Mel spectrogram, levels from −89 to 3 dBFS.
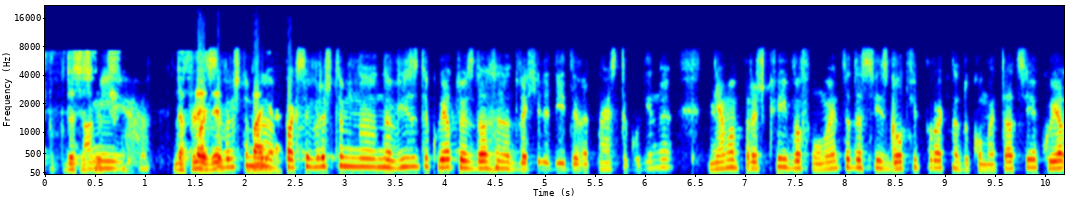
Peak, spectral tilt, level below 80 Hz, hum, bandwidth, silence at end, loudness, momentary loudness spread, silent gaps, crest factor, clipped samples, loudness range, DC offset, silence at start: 0 dBFS; -5.5 dB/octave; -52 dBFS; none; 8 kHz; 0 s; -17 LUFS; 17 LU; none; 16 dB; under 0.1%; 7 LU; under 0.1%; 0.2 s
